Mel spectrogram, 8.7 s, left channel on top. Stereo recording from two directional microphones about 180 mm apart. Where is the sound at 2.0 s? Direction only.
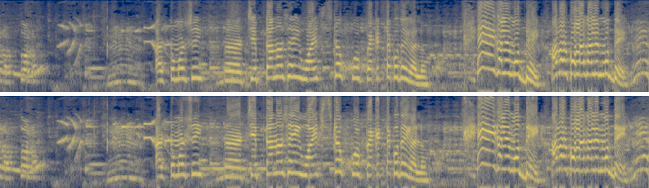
20° left (ahead or behind).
